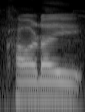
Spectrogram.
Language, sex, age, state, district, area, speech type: Bengali, male, 18-30, West Bengal, Uttar Dinajpur, urban, spontaneous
